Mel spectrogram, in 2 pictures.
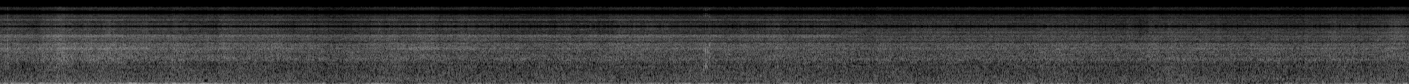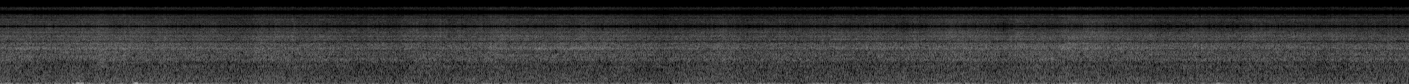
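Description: Steady rushing of whitewater from a river standing wave, heard close up from a camera on the surfboard.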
